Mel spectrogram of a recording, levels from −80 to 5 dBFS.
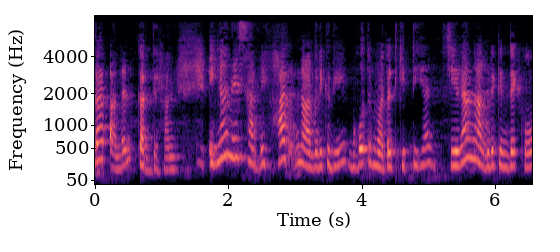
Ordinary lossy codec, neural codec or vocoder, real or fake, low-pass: MP3, 32 kbps; codec, 32 kHz, 1.9 kbps, SNAC; fake; 7.2 kHz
